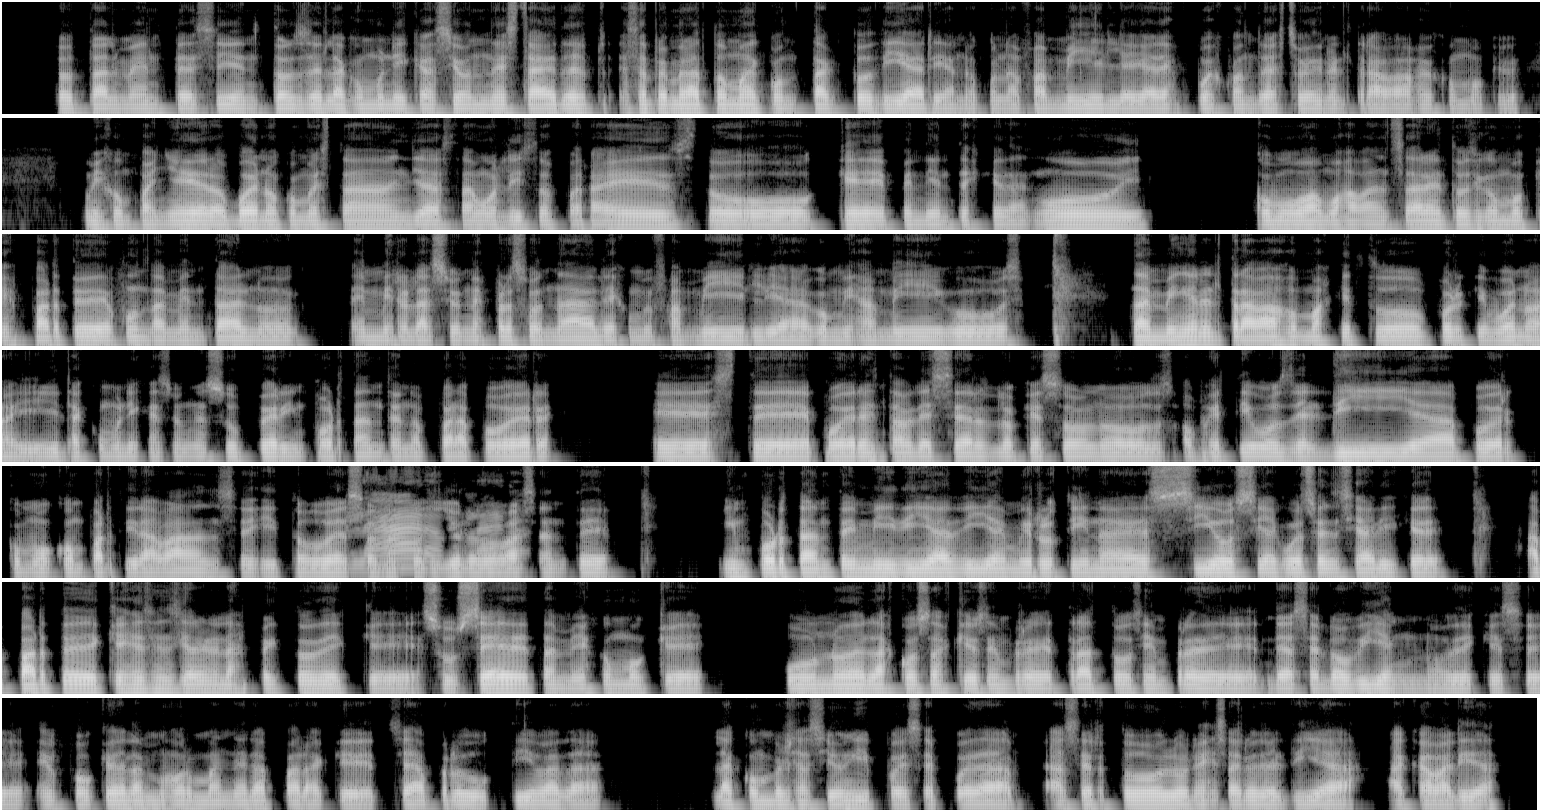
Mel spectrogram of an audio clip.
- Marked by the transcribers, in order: none
- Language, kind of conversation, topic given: Spanish, podcast, ¿Qué importancia tiene la comunicación en tu día a día?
